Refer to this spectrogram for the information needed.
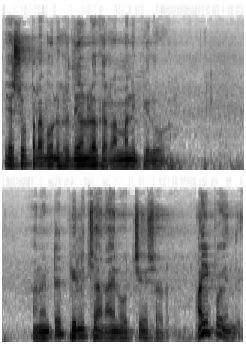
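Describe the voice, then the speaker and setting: A man's voice: normal speed, slightly rough. A male pastor with a Telugu accent preaching a sermon, acting out an anecdote with sudden rises and drops in voice. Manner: dramatic storytelling, voicing characters with swings in pitch and loudness. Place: church gathering.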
